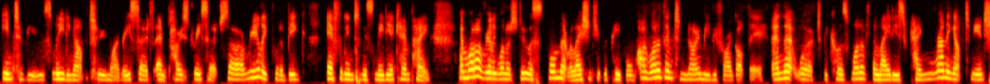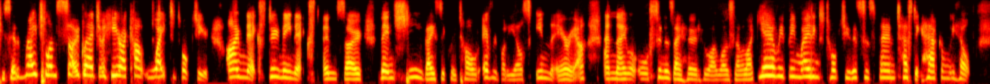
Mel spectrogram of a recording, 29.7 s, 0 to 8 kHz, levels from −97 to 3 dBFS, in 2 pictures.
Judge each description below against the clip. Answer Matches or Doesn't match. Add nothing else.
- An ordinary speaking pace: Doesn't match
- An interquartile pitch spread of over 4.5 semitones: Matches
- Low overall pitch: Doesn't match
